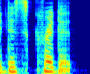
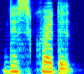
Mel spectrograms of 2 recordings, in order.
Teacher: say discredit focusing clearly on cred. So that's the stress syllable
